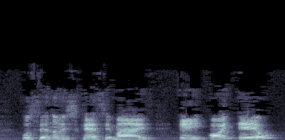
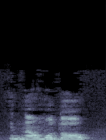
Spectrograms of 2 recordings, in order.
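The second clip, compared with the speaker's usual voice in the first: ordinary talk, nothing marked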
